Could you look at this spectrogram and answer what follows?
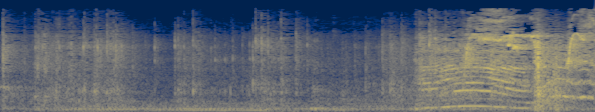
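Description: Faint scattered taps and rustling, then about four seconds in a woman's loud, drawn-out "aaaa" of surprise, rising and falling in pitch, with crinkling on top.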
